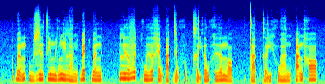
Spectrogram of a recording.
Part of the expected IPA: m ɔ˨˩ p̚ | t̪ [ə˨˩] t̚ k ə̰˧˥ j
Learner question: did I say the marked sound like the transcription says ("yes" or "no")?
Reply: no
